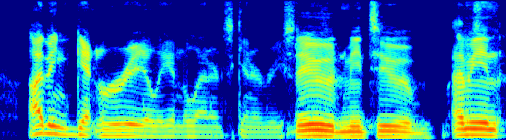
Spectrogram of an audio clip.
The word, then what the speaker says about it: Lynyrd Skynyrd: fact that they had played that first album pronounced Leonard Skinner they had played that album for like two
